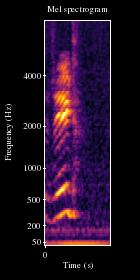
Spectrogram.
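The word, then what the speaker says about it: read: तो वह, the girl said that she रीड, हमें यहाँ क्या लगाना, वर्ब 3 फॉर्म पर। रीड का वर्ब 3 क्या होता है, रीड ही होता है, लेकिन हम लोग प्रोनाउंस क्या करते हैं, रेड।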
